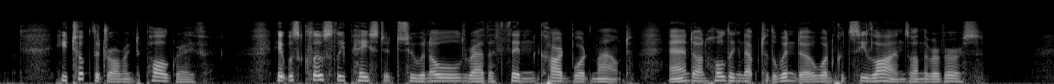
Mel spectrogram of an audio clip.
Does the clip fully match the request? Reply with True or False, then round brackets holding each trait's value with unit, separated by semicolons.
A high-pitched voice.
False (145 Hz)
